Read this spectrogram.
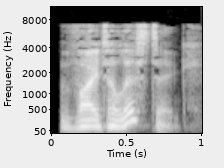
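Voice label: "vitalistic", English, British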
